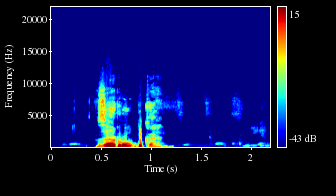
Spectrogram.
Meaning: incision, notch (v-shaped cut)
- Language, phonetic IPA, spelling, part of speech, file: Russian, [zɐˈrupkə], зарубка, noun, Ru-зарубка.ogg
